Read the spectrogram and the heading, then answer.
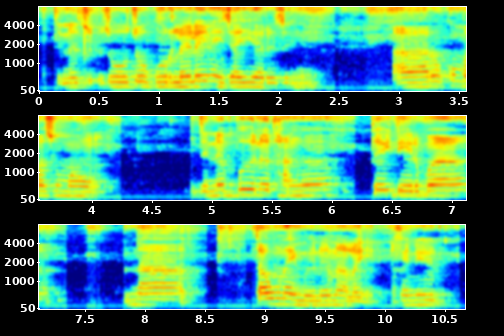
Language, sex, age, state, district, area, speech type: Bodo, female, 30-45, Assam, Kokrajhar, rural, spontaneous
